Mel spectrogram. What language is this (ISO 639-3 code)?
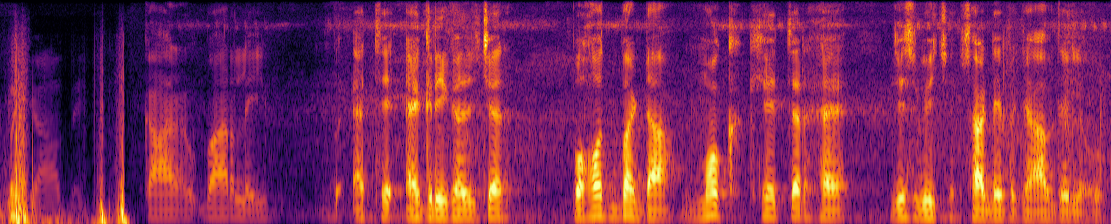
pan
